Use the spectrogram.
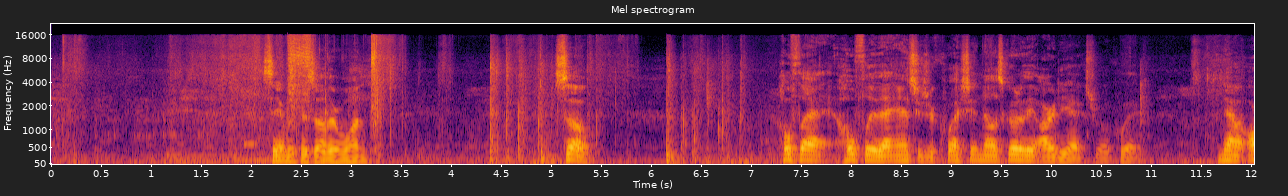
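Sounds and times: boxing gloves knocking and rustling: 4.4 - 7.1.

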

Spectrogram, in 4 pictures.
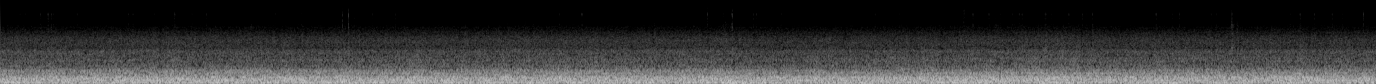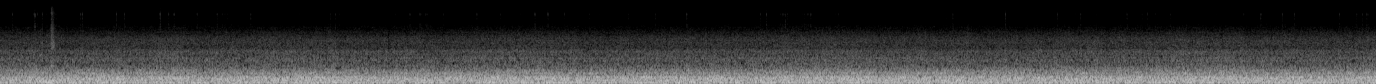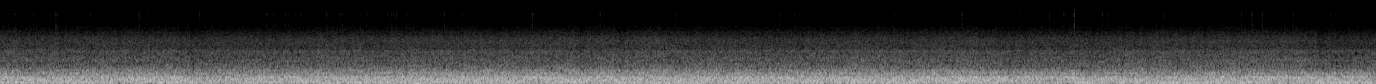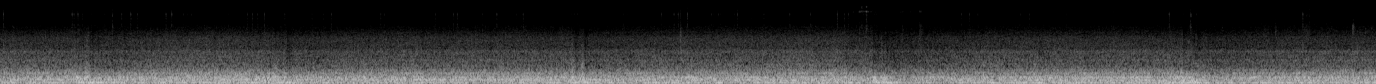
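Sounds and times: car engine drone: 0.0 - 55.0
tyre roar on pavement: 0.0 - 55.0.

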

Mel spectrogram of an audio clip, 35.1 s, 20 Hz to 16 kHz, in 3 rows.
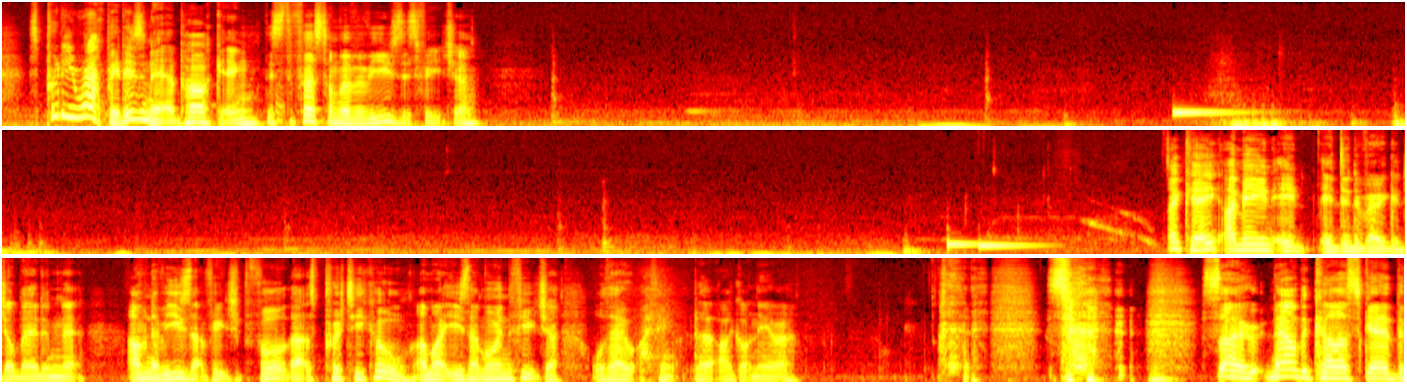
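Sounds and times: faint low rumble: 6.2 - 9.2, 17.0 - 21.2.

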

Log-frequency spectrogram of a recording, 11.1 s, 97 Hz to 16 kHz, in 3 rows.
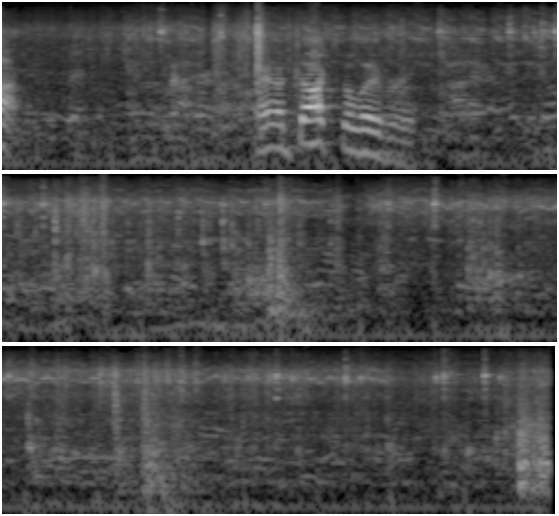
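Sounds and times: murmur of voices: 0.0 - 11.0
robot motors clicking and rattling: 2.8 - 11.0.

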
